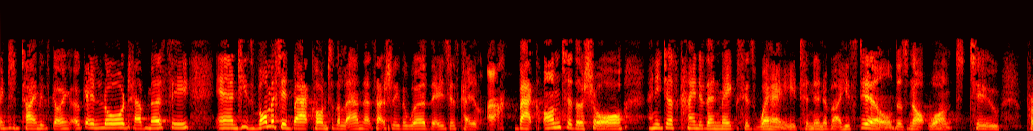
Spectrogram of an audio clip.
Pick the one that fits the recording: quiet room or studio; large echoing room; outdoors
large echoing room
